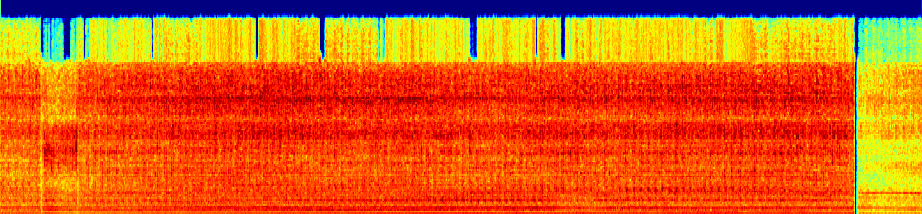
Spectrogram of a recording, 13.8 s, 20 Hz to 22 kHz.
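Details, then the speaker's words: Japanese-import Alfa Romeo 145 Cloverleaf, nearly 25 years old, warming up, thermostat just opening: smooth, even idle hum at constant low pitch, no knocks or misses; engine and cooling system judged okay. "So now we know the engine's all okay and the cooling system's all okay."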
